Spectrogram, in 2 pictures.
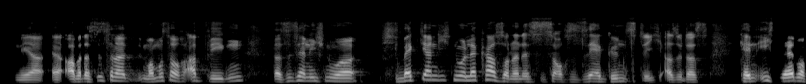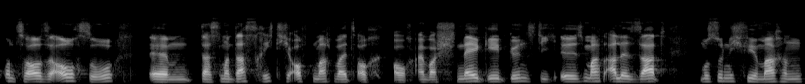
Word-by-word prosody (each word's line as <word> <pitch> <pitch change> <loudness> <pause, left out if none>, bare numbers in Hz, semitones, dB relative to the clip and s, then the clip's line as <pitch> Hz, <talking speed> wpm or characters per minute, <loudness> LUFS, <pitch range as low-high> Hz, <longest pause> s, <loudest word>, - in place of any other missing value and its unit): Ja, 110 0 -2
ja, - - +1
aber 130 +2 +4
das 140 +6 -1
ist 180 - -10
halt 170 -4 0
man 130 +1 -1
muss 170 0 -7
auch - - +1
abwägen, 155 +3 -3 0.3
das - - -1
ist 160 - -12
ja 180 -3 +1
nicht 165 -1 -6
nur 145 -3 +2 0.2
schmeckt 180 +7 0
ja 215 - +3
nicht 200 0 -11
nur 200 -2 -2
lecker, 200 +2 +3
sondern 125 -8 -2
es 125 -2 -6
ist 110 - -6
auch 120 -2 -4
sehr 125 +4 -4
günstig. 130 -8 -6
Also, 115 +1 -2
das 115 0 -2 0.3
kenne 145 +1 +3
ich 185 -3 -5
selber 155 -1 +6
von 155 -1 -6
zu 125 - 0
Hause 130 -1 +5
auch 165 0 +5
so, 145 +2 -3 0.3
ähm, 115 -1 +4
dass 120 +2 0
man 130 -1 -2
das - - +2
richtig - - -7
oft - - 0
macht, - - -1
weil - - +2
es - - -16
auch - - -2
auch 105 -1 -2
einfach 115 0 0
schnell 140 +4 +4
geht, 140 0 -1
günstig 140 -3 -6
ist, 135 -1 +1
macht 145 +1 +1
alle 140 -2 +2
satt, 130 +4 +5 0.3
musst 140 +1 -8
du 155 - -5
nicht 145 0 -8
viel 140 -3 -3
machen. 125 0 0
140 Hz, 225 wpm, -28 LUFS, 125-160 Hz, 0.3 s, selber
